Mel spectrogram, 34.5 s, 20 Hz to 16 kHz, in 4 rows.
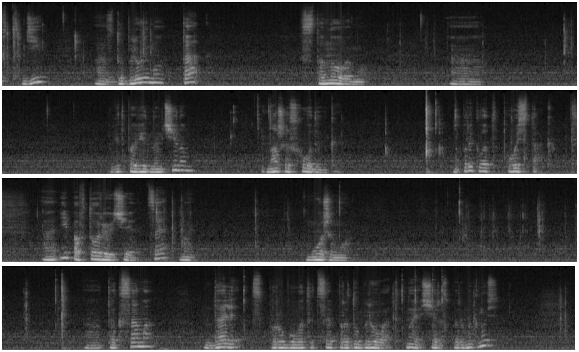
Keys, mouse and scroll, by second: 0.1 shift+d, 8.4 g, 19.9 shift+r, 21.0 shift+r, 22.3-24.5 middle drag, 24.5 ctrl+z, 24.9 ctrl+z, 26.7-29.9 middle drag, 31.9 alt+middle click, 32.4 alt+middle click.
